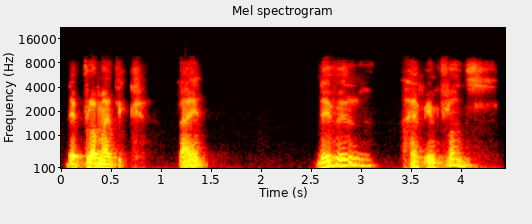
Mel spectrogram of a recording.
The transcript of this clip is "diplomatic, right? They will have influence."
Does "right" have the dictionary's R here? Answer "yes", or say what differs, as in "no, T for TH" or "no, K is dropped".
no, L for R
